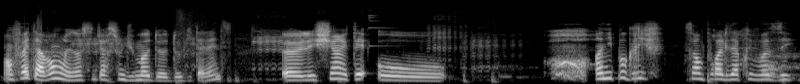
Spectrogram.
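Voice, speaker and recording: At a moderate pace and in a mid-range voice, a young female YouTuber narrates her Minecraft session in a talkative way, restarting sentences and using lots of fillers. A faint hiss or hum runs under the recording.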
